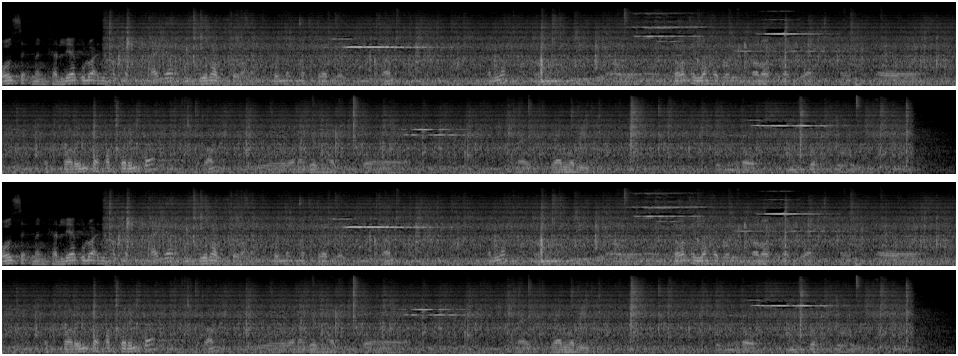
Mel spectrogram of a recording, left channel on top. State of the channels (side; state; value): both; identical; correlation 1.00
